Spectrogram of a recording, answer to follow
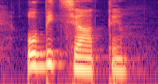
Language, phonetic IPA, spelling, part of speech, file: Ukrainian, [ɔbʲiˈt͡sʲate], обіцяти, verb, Uk-обіцяти.ogg
- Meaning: to promise, to pledge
